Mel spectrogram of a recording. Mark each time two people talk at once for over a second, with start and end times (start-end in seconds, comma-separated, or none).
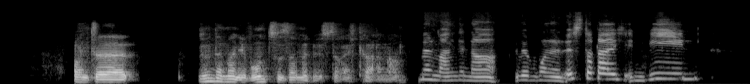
none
